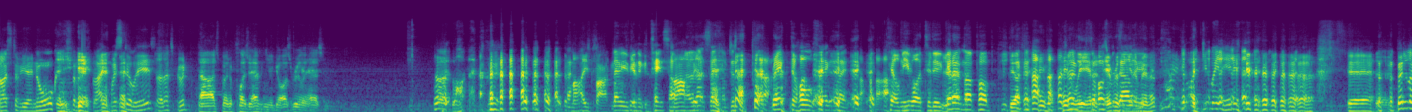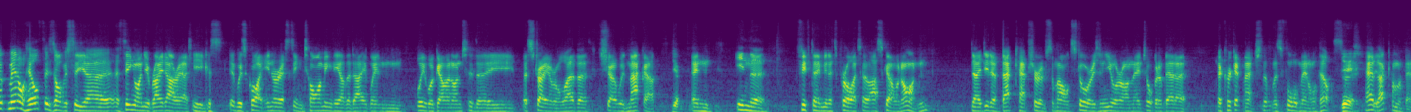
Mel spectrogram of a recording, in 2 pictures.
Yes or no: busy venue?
yes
